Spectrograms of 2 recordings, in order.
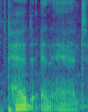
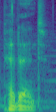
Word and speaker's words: pedant: It's ped and ant. It's just like, anyways. Pedant. Oh, is it pedant? We're going to look this one up now. My syllables are broken, I think. Listening. Pedant. It's just pedant.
